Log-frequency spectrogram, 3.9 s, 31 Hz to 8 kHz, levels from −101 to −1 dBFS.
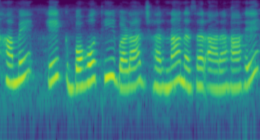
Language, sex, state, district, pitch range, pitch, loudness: Hindi, female, Madhya Pradesh, Dhar, 255-345 Hz, 285 Hz, -16 LUFS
